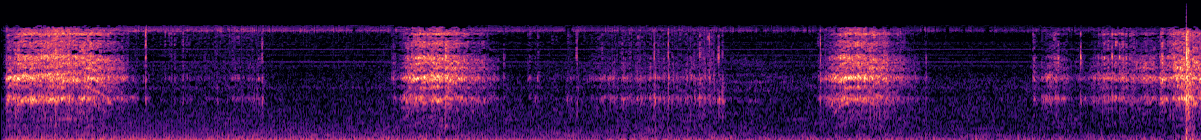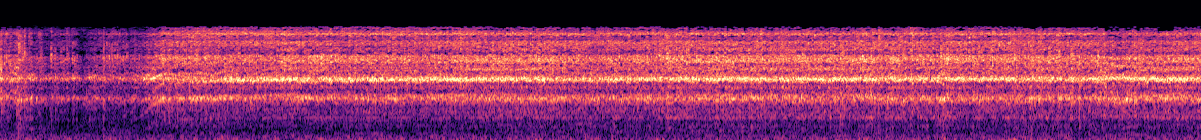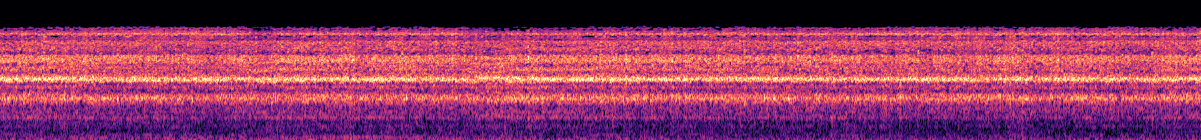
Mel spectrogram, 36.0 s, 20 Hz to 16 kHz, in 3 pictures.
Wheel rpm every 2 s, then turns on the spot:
60, 0, 30, 10, 30, 30, 90, 160, 160, 160, 160, 160, 160, 160, 160, 160, 160, 160.
6-8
